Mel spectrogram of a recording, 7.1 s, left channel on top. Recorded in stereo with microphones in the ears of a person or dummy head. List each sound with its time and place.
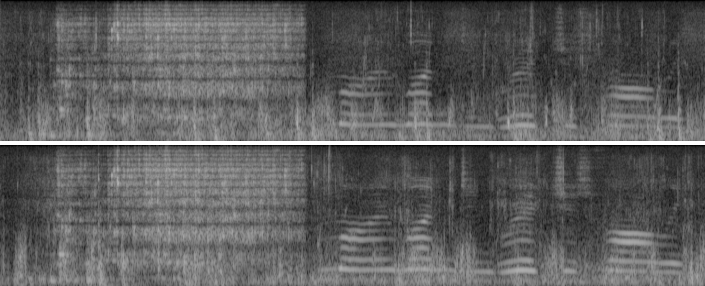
0.5 s a toilet flushing: 10° right (ahead or behind)
3.2 s singing: 25° right (ahead or behind)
